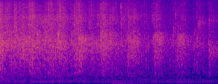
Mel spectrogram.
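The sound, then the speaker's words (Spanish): An audience applauds the Lord Jesus Christ, a dense wash of many hands clapping at a fairly even loudness throughout, with no voices standing out above it. “Aplauda al Señor Jesucristo.”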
